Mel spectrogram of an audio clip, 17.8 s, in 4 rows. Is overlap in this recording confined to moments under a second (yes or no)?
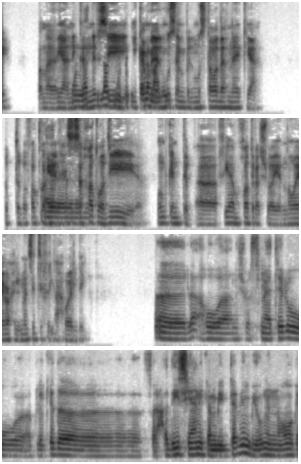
no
